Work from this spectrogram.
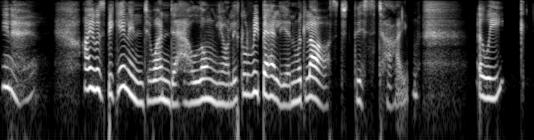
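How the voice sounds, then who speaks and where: A woman's voice: high voice, animated, no echo. A British woman acting out a possessive, ancient supernatural girlfriend in an ASMR roleplay, teasing and smug, with intimate, menacing delivery that often drops toward a whisper. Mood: teasing, commanding. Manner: slow, intimate, taunting, often dropping to a whisper.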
